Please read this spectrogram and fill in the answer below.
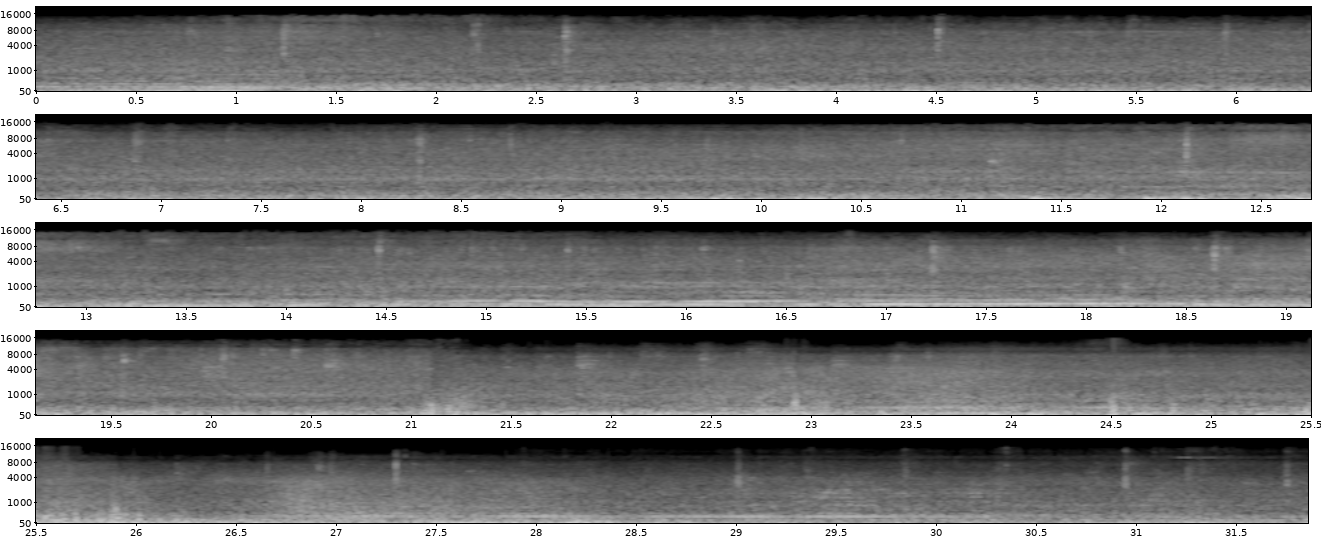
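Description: City street traffic: a steady rumble of cars on the road, with one vehicle's engine note rising and then falling about halfway through, and a steady engine hum near the end.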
